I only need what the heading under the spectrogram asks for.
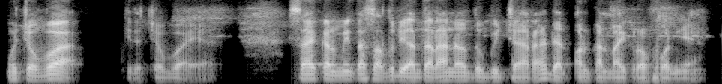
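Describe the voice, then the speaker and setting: A man leads an online public speaking seminar with a playful, animated delivery, his pitch leaping up and down through each phrase. His voice has a gravelly rasp, and the recording is dry and close. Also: brisk, no room sound. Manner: animated, playful, swings between loud and hushed. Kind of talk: lively online seminar talk. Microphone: video call.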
